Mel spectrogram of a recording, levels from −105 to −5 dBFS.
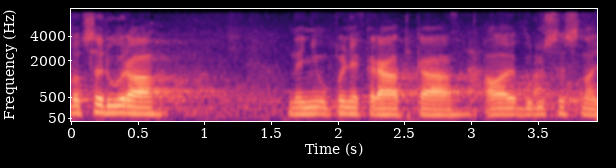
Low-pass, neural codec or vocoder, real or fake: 7.2 kHz; codec, 16 kHz, 8 kbps, FunCodec, trained on Chinese and English, 25 frames a second; fake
